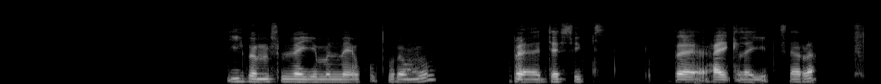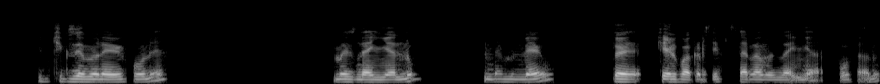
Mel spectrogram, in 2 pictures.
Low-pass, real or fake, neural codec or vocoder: 7.2 kHz; fake; codec, 44.1 kHz, 3.4 kbps, Pupu-Codec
